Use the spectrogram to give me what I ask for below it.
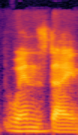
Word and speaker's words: Wednesday: Wed night would be easier than Wednesday night. That's like 4 hours of having a conversation. – Wednesday night. – I listen to this podcast and whenever they say Wednesday, the guy pronounces the D and I'm like, what is going on?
